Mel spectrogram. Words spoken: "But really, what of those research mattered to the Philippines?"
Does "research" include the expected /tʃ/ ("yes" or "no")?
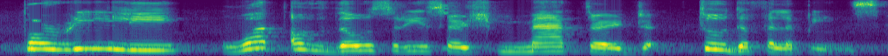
yes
